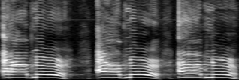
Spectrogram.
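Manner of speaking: yelling out.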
